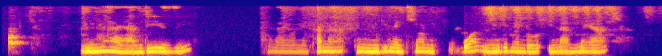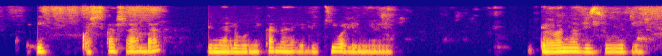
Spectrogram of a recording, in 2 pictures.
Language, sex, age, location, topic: Swahili, female, 25-35, Kisii, agriculture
